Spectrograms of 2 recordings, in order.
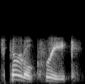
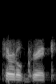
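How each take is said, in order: First: Creek is said with a long 'ee' vowel. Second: Creek is said as 'crick', Pittsburgh style.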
